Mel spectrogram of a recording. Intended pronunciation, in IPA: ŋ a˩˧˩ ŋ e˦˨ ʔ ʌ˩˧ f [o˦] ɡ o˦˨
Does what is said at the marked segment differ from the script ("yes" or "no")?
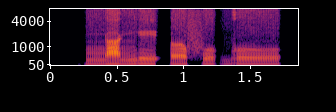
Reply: yes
